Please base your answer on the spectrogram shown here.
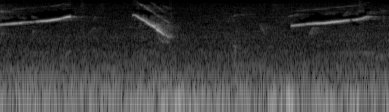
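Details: Oriental magpie-robin song meant to provoke silent magpie-robins into singing: pure whistles gliding upward, a quick steeply falling sweep between them, then another rising whistle.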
